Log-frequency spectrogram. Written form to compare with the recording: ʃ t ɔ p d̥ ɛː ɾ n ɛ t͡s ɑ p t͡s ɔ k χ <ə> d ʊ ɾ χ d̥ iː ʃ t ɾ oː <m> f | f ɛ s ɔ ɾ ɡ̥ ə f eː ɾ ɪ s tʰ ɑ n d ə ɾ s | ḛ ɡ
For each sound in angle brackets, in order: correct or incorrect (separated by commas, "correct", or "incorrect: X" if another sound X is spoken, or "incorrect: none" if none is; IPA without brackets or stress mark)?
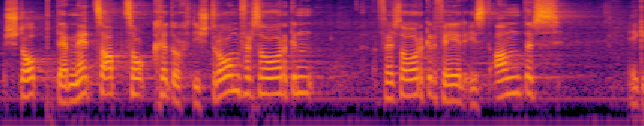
correct, correct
